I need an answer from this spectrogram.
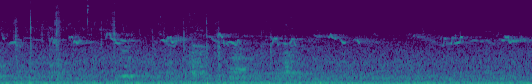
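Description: Small birds chirping in short, quick, repeated calls over a low steady rumble, with a few faint clicks in the first few seconds.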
